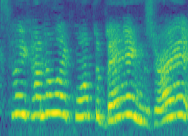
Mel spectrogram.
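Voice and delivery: high-pitched imitation of a perky stylist; cheery hairdresser. Hairdresser checking what the client wants, cheery. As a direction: put on a high, chirpy checking voice. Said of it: "she seemed overly cheery".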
